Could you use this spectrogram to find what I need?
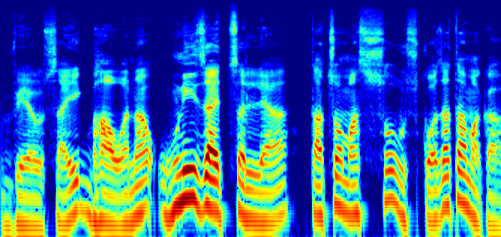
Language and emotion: Goan Konkani, fearful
